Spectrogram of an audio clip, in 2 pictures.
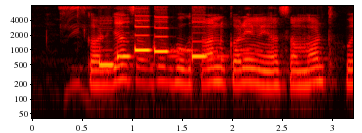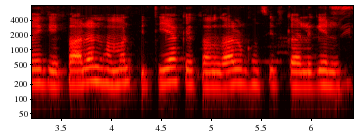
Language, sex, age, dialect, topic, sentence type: Magahi, female, 25-30, Western, banking, statement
